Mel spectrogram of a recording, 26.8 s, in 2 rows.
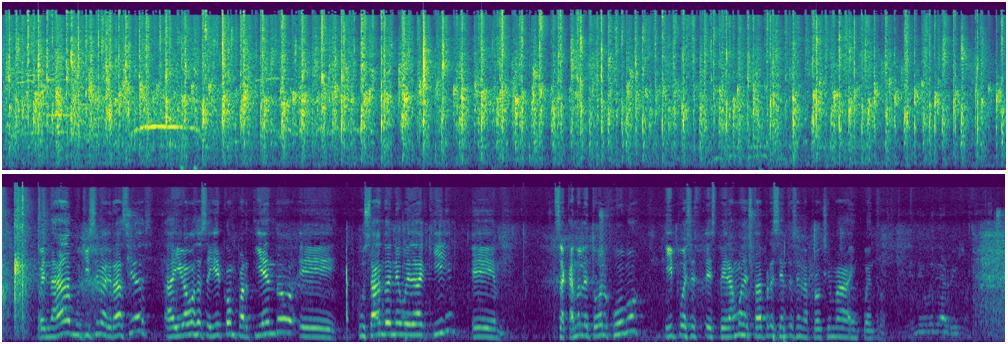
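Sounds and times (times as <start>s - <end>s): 
audience applause: 0.0s - 13.9s
speech: 14.0s - 20.2s, 20.8s - 25.3s.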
